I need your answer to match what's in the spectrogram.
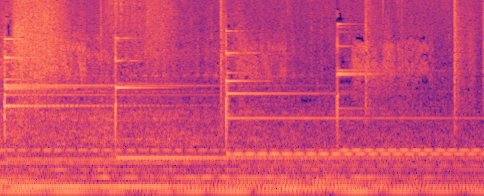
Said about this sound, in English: But I find it interesting, this chime-like music they use at the beginning here.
